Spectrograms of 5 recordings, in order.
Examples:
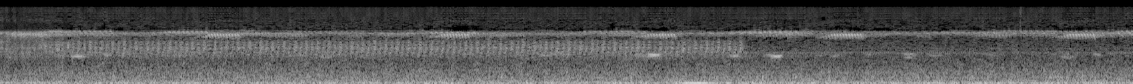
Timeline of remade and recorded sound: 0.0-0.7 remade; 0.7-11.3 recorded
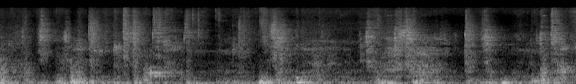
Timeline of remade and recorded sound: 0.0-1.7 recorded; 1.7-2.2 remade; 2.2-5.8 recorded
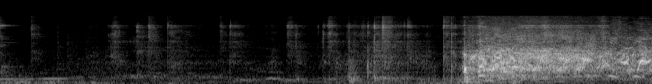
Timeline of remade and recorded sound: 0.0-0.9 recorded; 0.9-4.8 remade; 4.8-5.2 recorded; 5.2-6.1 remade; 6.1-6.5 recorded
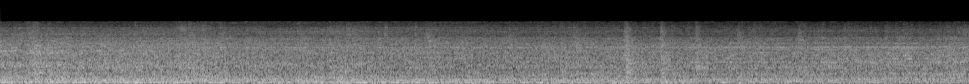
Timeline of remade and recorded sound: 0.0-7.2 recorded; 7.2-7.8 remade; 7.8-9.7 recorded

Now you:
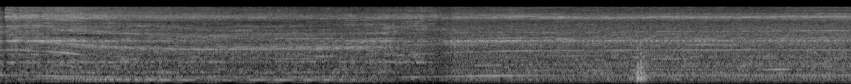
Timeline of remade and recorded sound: 0.0-0.9 recorded; 0.9-2.3 remade; 2.3-4.3 recorded; 4.3-4.8 remade; 4.8-8.5 recorded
